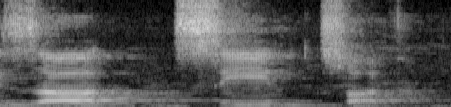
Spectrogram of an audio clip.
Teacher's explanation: 3 حروف ہیں جس پر سیٹی کی آواز نکلے گی، زا، سین، صاد، ان کو حروف صفیریہ بھی کہتے ہیں۔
